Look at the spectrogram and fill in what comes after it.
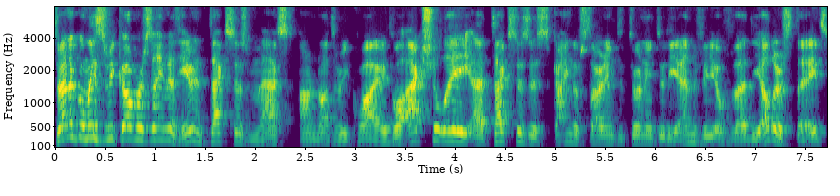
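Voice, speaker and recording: The man talks at a very fast pace with a Dutch accent. His fairly high voice makes very wide pitch swings. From Netherlands. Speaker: travel vlogger, livestream co-host. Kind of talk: casual livestream chat, reading viewer comments.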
